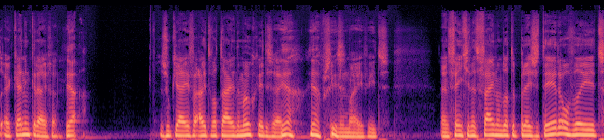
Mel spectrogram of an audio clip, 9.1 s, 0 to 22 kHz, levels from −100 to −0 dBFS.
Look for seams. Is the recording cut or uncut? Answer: uncut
